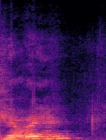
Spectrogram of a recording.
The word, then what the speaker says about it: Yahweh: Entonces se fue perdiendo la pronunciación real de ese nombre. Pero lo más cercano es Yahé. Los testigos Jehová dicen Yahweh o algo así.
